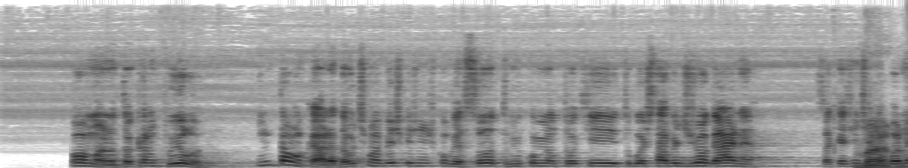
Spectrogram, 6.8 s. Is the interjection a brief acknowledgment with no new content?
No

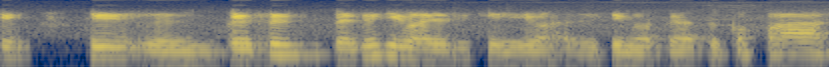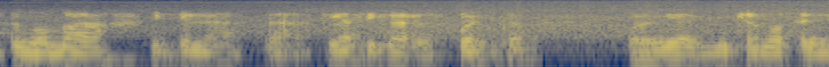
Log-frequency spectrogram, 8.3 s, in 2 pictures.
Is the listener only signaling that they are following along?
Yes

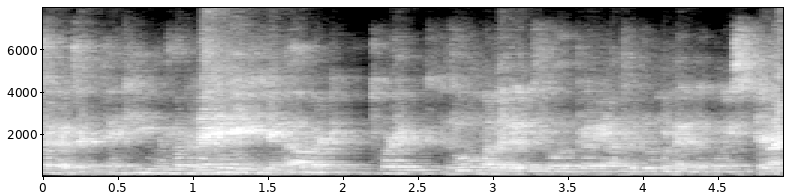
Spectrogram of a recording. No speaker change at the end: No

